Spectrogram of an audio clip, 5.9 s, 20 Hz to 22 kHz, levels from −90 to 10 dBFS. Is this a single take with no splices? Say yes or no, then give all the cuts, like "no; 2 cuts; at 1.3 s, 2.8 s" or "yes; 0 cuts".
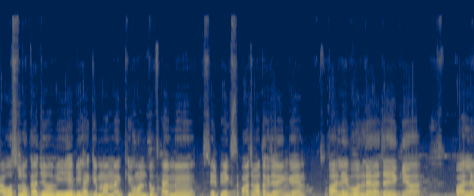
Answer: no; 1 cut; at 4.0 s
